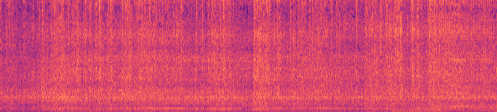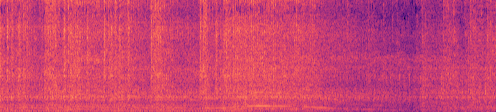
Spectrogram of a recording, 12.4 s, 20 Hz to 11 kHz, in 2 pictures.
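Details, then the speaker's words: Onan twin in a John Deere 318 garden tractor, new OEM carburetor fitted and valves adjusted by previous tuner, runs real rough, lumpy and surging, wants to stall and won't take throttle even at full throttle. "So you can hear it. It wants to stall, running real rough."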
